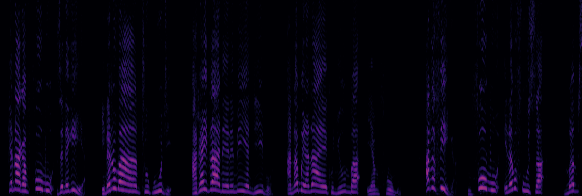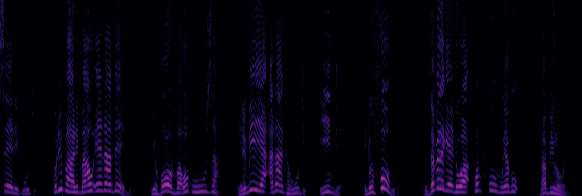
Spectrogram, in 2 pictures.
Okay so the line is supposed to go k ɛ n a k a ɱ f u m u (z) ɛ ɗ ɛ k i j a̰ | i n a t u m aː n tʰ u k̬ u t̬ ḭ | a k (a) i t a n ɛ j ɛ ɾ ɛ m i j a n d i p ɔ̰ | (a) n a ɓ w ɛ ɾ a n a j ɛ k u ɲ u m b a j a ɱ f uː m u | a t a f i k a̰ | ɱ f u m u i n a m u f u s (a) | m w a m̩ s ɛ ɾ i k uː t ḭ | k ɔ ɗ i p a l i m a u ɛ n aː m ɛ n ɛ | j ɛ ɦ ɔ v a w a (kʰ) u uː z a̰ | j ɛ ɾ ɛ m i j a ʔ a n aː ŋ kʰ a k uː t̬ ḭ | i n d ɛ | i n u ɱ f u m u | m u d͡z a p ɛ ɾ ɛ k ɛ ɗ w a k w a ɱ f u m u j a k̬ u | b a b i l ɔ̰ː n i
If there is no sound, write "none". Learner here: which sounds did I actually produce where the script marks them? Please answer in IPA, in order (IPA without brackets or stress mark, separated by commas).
z, a, a, a, k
